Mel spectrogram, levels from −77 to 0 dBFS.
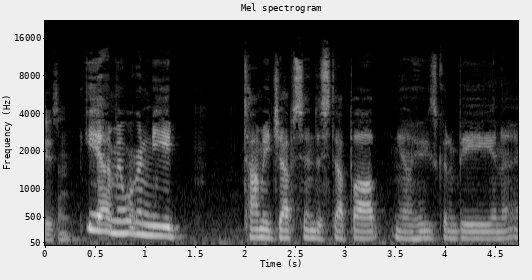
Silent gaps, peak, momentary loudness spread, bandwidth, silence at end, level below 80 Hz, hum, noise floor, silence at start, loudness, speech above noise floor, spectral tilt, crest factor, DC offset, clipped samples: none; -6 dBFS; 10 LU; 15 kHz; 0 s; -52 dBFS; none; -48 dBFS; 0 s; -24 LUFS; 23 dB; -4.5 dB/octave; 18 dB; under 0.1%; under 0.1%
